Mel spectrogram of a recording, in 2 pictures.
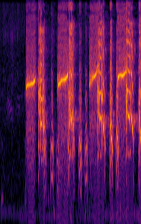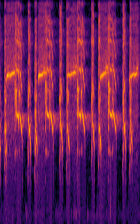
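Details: Teetar, or grey francolin, calling steadily. A quick series of shrill phrases repeats roughly every half second, each phrase a high rising whistle followed by a descending, harsh double note. A slight low rumble sits underneath.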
